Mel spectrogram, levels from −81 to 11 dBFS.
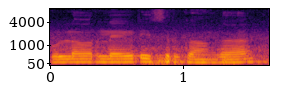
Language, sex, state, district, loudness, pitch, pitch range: Tamil, male, Tamil Nadu, Kanyakumari, -13 LUFS, 120 Hz, 110-120 Hz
